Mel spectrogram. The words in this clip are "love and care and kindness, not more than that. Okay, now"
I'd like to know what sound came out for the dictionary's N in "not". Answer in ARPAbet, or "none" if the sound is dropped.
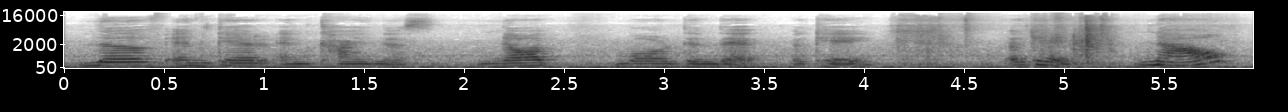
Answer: N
